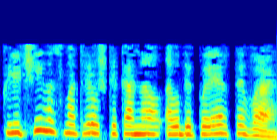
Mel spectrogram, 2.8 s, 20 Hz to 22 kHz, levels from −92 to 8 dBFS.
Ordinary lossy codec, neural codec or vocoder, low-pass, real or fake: MP3, 24 kbps; codec, 16 kHz in and 24 kHz out, 0.6 kbps, FireRedTTS-2 codec; 7.2 kHz; fake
